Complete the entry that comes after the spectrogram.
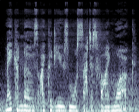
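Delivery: soft whispered mutter to herself; whispered aside. Acted. Guard captain to Hawke, a private whispered aside. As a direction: confide it under her breath.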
